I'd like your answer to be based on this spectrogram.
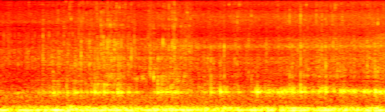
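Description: Liquid pours steadily into a cocktail of Crown Royal Apple, Kool-Aid Apple and Smirnoff Apple, giving a continuous close splashing, trickling wash that runs for the whole stretch with no talking.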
